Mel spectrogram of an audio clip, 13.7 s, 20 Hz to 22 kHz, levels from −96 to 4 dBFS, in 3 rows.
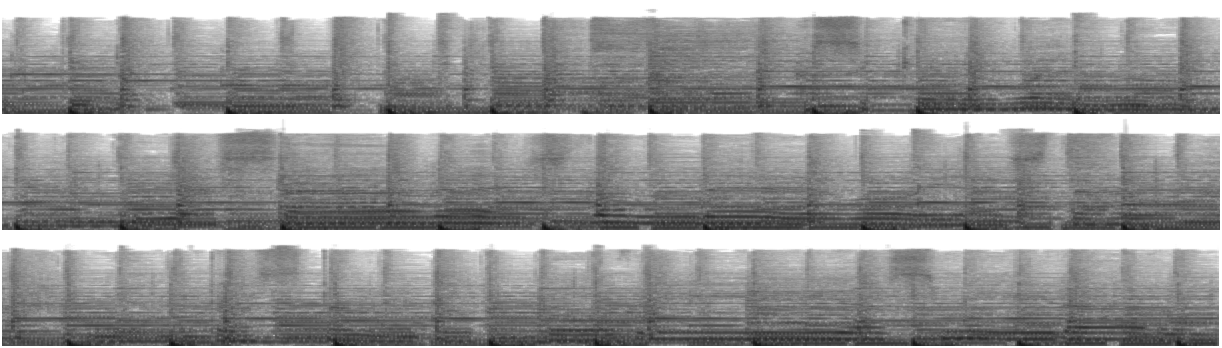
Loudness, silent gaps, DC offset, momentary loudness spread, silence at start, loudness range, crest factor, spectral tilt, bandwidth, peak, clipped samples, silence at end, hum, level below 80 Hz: -17 LUFS; none; under 0.1%; 4 LU; 0 s; 2 LU; 16 dB; -5.5 dB/octave; 16 kHz; 0 dBFS; under 0.1%; 0 s; none; -22 dBFS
